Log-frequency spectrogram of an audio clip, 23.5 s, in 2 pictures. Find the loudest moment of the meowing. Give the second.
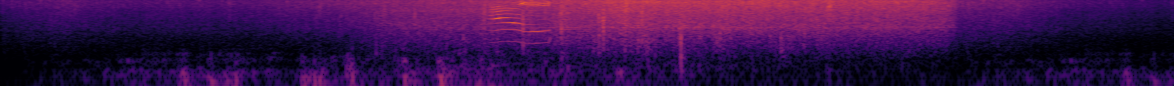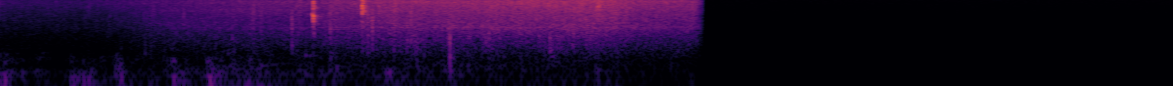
5 s.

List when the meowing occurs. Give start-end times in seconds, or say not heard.
4.8-5.5, 14.8-15.4.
